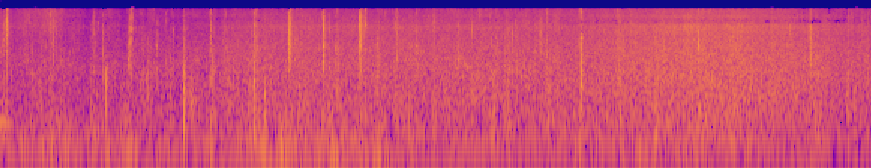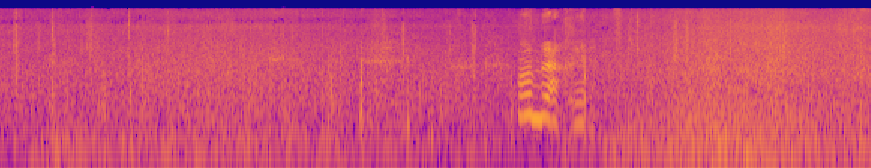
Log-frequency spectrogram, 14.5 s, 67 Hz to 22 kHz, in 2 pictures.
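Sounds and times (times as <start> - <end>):
strong wind across a flat open coast buffeting the microphone: 0.0 - 14.5
surf washing by the sea: 0.0 - 14.5.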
